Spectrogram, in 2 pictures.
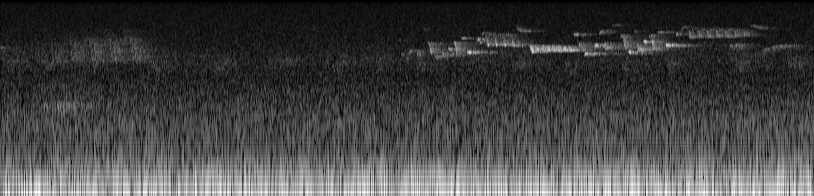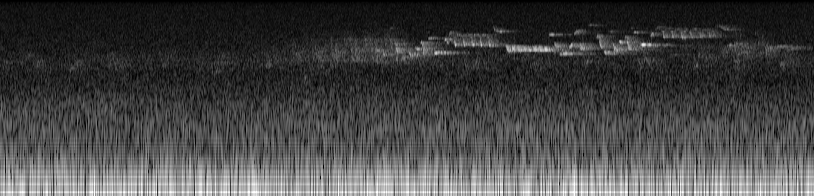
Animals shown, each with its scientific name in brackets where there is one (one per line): Ovenbird (Seiurus aurocapilla)
Red-eyed Vireo (Vireo olivaceus)
Winter Wren (Troglodytes hiemalis)
Eastern Wood-Pewee (Contopus virens)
